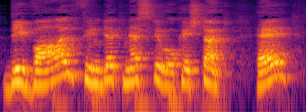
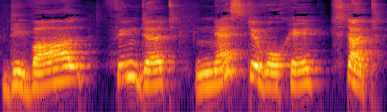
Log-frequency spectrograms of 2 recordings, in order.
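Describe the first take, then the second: First: Said in the usual way. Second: Very slow, word by word; slow dictation. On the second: Shown as a demonstration. Teacher dictating the sentence to students. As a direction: dictate each word apart. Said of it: "statt, ठीक है".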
